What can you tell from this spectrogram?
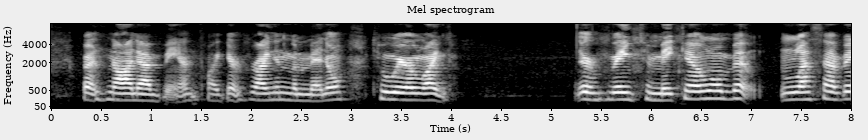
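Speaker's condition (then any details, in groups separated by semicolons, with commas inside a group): Brain injury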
